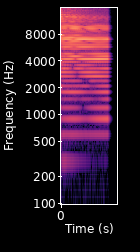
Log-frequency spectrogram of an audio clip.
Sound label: kawai k1 PIANO; wavetables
